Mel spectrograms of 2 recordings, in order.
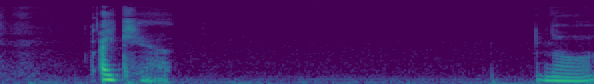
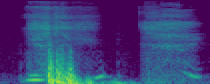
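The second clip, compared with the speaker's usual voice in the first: laughing; 9 semitones higher, 11 dB louder than usual. Real, not acted. Laughs at own question.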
